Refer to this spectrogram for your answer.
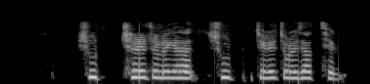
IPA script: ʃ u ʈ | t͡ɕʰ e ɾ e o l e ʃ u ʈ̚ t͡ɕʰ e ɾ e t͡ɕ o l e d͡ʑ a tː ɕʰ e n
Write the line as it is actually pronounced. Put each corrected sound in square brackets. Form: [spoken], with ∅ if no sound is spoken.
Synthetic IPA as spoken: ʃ u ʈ | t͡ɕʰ e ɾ e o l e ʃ u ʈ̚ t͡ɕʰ e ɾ e t͡ɕ o l e d͡ʑ a tː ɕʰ e n

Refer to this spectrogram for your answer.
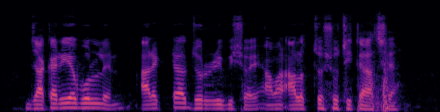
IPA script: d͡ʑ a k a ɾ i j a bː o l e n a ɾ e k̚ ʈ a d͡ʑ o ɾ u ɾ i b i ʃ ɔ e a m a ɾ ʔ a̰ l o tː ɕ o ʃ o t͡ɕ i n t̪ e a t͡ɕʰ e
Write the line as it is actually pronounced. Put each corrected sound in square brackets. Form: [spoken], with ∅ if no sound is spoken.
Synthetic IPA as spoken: d͡ʑ a k a ɾ i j a [b] o [lː] e n a ɾ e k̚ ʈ a d͡ʑ o ɾ u ɾ i b i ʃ ɔ e a m a ɾ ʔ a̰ l o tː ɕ o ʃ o t͡ɕ i [∅] t̪ e a t͡ɕʰ e

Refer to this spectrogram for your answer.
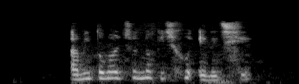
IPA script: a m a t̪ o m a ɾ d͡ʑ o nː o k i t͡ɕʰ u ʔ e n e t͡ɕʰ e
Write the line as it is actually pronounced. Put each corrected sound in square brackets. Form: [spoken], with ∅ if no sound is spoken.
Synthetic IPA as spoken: a m [i] t̪ o m a ɾ d͡ʑ o nː o k i t͡ɕʰ u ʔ e n e t͡ɕʰ [i]

